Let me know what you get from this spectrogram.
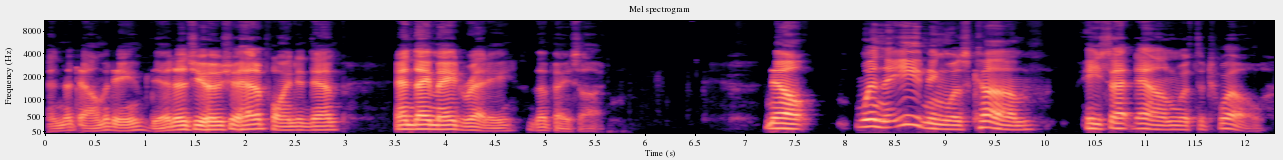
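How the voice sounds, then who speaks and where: A man giving a solemn, deliberate reading of scripture, with dramatic emphasis on the phrases. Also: medium pitch, big pitch swings, a bit bright. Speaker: scripture reader.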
